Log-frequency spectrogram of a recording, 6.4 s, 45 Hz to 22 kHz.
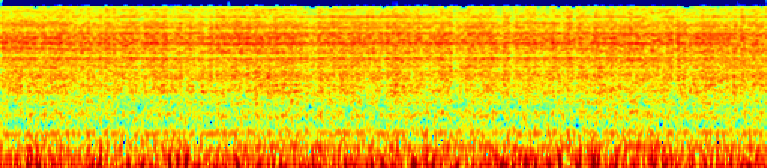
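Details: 1976 Mercury Marquis, revived after a no-spark no-start fault; idle screw raised after the idle was too low and it quit: low, steady rumble holding an even idle without dying; idling properly now.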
